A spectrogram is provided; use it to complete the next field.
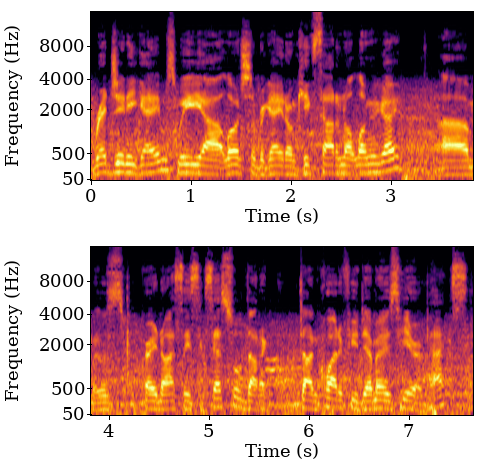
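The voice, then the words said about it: Husky, worn-out voice. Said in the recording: “my husky PAX voice ... It's a very sexy voice you've got there going on ... after 3 days of non-stop talking”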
